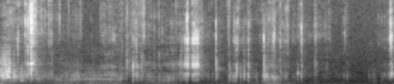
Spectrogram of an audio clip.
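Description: Paper crinkles and rustles as it is handled.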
